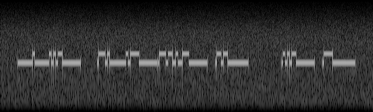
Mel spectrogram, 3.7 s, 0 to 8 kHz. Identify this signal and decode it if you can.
TTY/TDD text telephone tones (45.45 baud Baudot), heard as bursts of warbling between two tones, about 400 Hz shift, 1600 Hz centre. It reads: SHE ALSO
